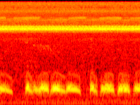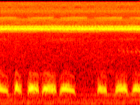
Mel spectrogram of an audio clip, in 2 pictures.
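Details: Rapid stammering coos from a village spotted dove of the gagap style: a fast string of about fifteen short, even hoots with brief breaks, over a constant high-pitched whine.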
